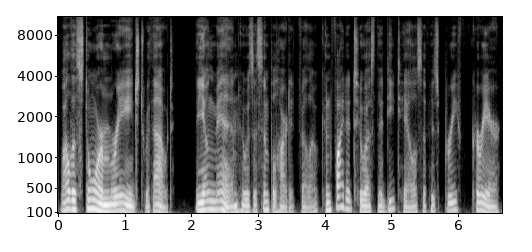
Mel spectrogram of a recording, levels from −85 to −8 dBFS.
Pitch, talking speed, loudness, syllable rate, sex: 115 Hz, 205 wpm, -20 LUFS, 5.2 syllables/s, male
